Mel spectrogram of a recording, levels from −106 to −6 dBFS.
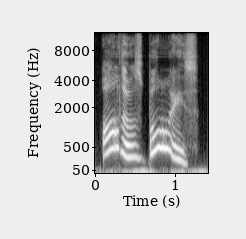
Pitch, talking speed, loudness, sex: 350 Hz, 125 wpm, -14 LUFS, female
